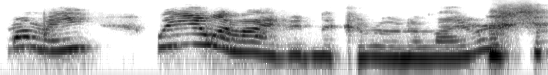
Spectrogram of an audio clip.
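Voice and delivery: put-on high little child asking; kid voice. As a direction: play a curious small kid. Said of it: "Our, our kids are gonna be learning".

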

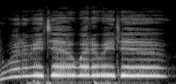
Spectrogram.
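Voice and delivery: loud, high-pitched panicked cry; frantic high wail; acted panic. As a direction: squeal it out in mock terror. Friends panic after seeing ghost.

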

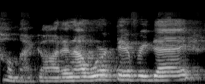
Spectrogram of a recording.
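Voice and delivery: ordinary delivery

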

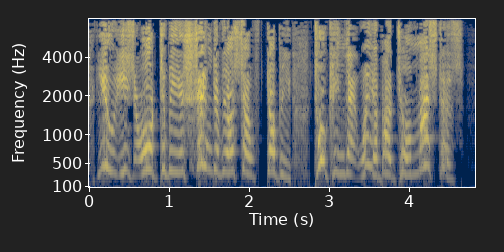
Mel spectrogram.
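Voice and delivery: loud, very high scolding squeal; furious Winky elf. Acted. Winky scolds Dobby about his masters, furious squeal.

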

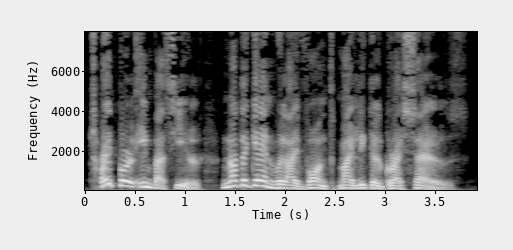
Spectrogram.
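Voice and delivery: put-on high, accented self-scolding; Poirot's cry. A narrator's reading. Poirot berates himself on the platform, high exclaiming cry. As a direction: exclaim in vexation at yourself. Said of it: "he cried".

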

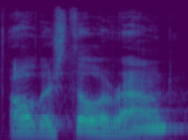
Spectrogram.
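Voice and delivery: taken aback, pitch jumping up; surprised question. Real, not acted. Hearing the preachers are still on campus, surprised. Reacting to unexpected news.

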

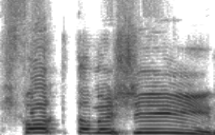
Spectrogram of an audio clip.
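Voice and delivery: very high, loud, drawn-out mock scream; furious impression. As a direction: scream it out slowly in mock fury. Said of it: "That was a great impression".

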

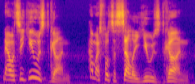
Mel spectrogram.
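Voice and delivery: high, loud imitation of indignation; mock exasperated outburst. Nick Cage's outraged protest retold.

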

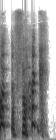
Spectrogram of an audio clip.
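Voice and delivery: very high, laughing what-the-fuck; laughing disbelief. Retold or imitated. Scoffing at an outdated insult, a high laughing squeal. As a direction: squeal it in amused outrage. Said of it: "I'm like".

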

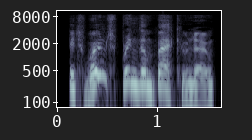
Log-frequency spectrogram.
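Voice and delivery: put-on high, loud cutting old lady; cruel grandmother.

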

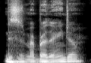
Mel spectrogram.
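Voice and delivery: ordinary talk, nothing marked

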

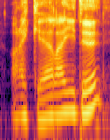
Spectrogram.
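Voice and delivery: put-on a light Scouse lad hitting on a girl; cheeky Scouse chat-up. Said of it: "and he went".

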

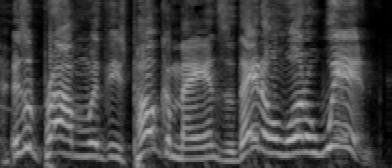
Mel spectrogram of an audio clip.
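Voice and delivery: high, hammed-up coach rant; country Little League coach. Coach griping about lazy Pokemon, high country rant. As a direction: complain like a worked-up country coach. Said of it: "like a Little League coach".

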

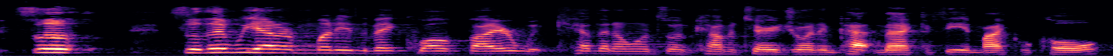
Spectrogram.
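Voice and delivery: ordinary talk, nothing marked

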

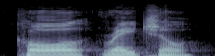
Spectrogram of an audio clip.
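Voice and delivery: high, deliberate command to a phone. A narrator's reading. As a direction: enunciate it for voice recognition.

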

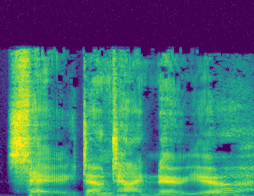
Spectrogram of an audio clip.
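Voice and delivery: a tipsy noble leaning in curiously; drunk courtier. Acted. Drunken courtier prodding Hatham.

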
